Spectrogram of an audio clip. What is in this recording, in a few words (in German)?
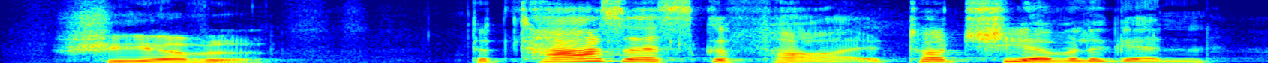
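"schierwel", wittlicher woerterbuch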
